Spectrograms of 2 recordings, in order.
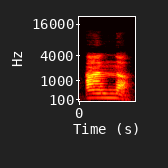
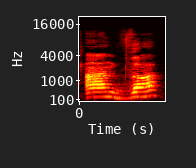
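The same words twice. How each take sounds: First: The n absorbs the th sound when said quickly. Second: The th sound is pronounced clearly after on.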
